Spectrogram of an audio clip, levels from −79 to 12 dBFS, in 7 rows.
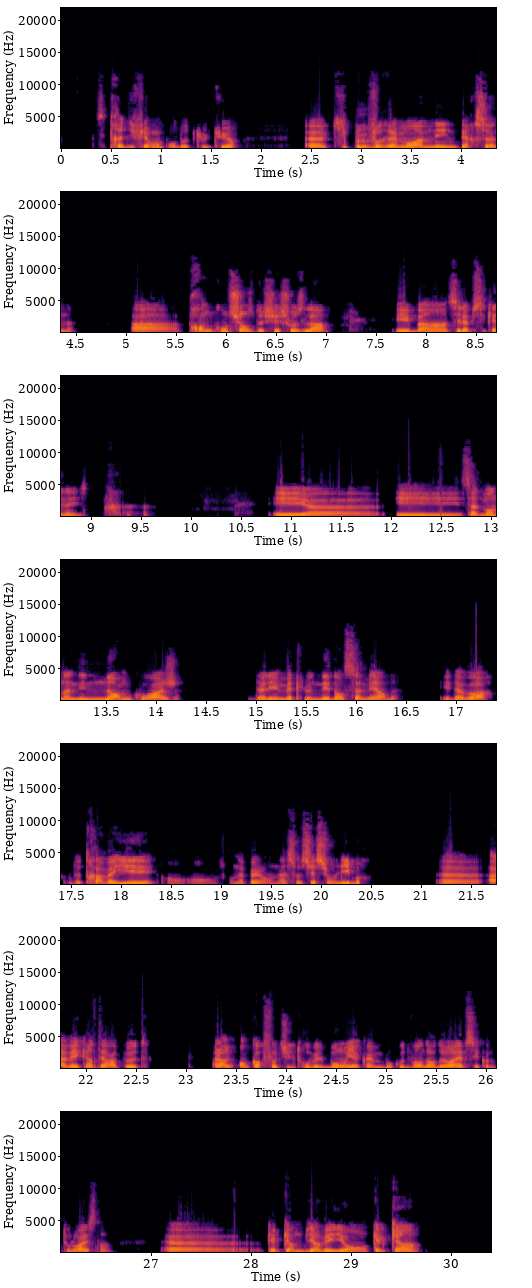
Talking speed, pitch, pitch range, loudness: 160 wpm, 120 Hz, 105-135 Hz, -19 LUFS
